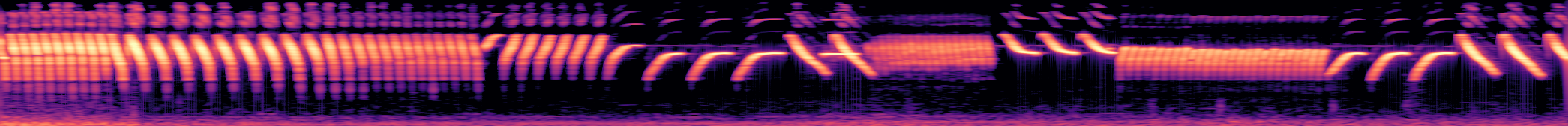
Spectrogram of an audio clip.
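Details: Long canary song meant for training young canaries to sing and perform: rapid falling notes repeated many times, buzzy rolls, sweeping upslurred whistles and dense high trills, with almost no pause.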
